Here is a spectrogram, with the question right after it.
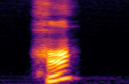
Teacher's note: The second tone starts around the middle and then rises up.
